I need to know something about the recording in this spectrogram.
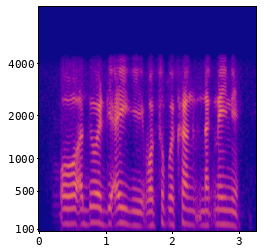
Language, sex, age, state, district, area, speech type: Manipuri, male, 18-30, Manipur, Chandel, rural, conversation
